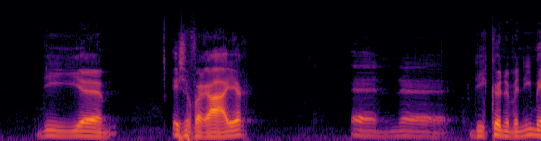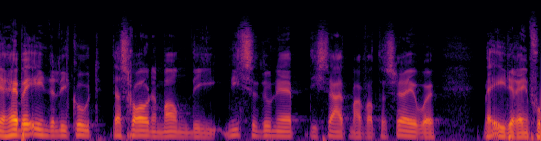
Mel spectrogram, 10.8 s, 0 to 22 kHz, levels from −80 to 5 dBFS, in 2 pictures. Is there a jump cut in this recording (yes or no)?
yes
